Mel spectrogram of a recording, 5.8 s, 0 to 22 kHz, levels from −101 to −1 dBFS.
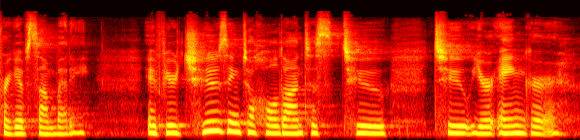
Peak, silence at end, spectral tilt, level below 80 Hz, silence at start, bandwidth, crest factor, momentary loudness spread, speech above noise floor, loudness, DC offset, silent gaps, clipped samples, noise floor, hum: -8 dBFS; 0.1 s; -3.5 dB/octave; -86 dBFS; 0 s; 15.5 kHz; 16 dB; 11 LU; 28 dB; -23 LUFS; under 0.1%; none; under 0.1%; -51 dBFS; none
